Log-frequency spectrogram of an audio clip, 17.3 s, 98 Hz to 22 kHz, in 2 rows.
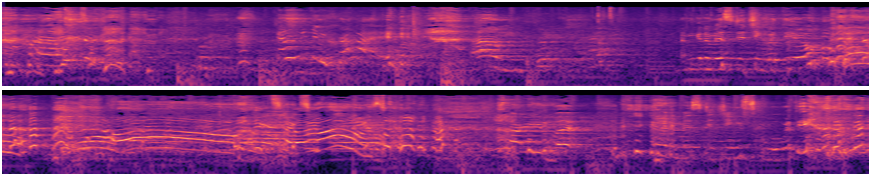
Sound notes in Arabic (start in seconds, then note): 0.0 يضحك كريستال; 4.5 صوت ينكسر; 11.9 الكل يضحك; 16.6 تضحك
